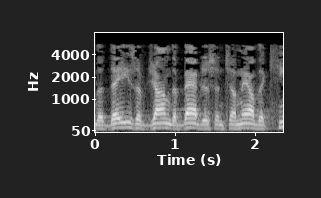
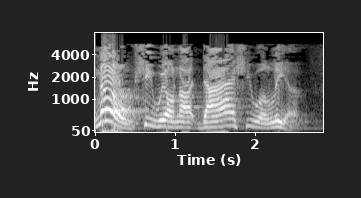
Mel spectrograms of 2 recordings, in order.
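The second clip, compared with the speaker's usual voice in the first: angry, heated voice; 4 semitones higher, 10 dB louder than usual. Retelling his reply to the nurse: retelling an angry reply. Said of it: "I got mad".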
